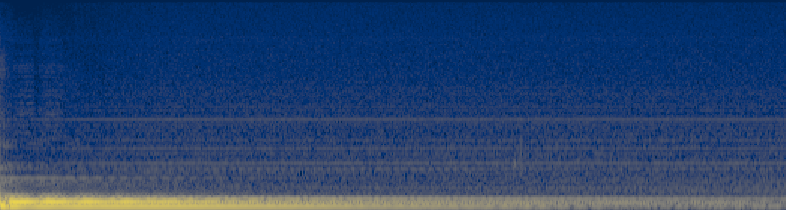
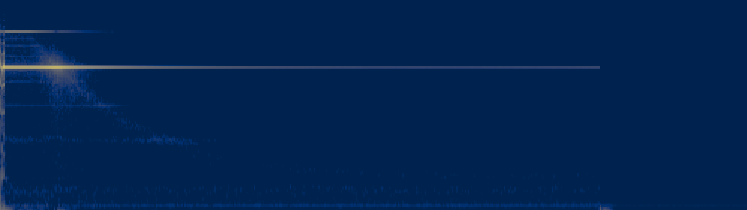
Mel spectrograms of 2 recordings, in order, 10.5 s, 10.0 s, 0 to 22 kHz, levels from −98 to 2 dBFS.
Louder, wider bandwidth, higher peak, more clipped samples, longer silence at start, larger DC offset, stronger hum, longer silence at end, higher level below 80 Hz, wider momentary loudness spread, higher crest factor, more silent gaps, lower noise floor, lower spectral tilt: first, -17 LUFS vs -20 LUFS; second, 0.9 kHz vs 12.5 kHz; first, -2 dBFS vs -8 dBFS; neither; about the same, 0 s vs 0 s; neither; neither; second, 3.2 s vs 8.45 s; first, -36 dBFS vs -88 dBFS; first, 26 LU vs 23 LU; second, 16 dB vs 24 dB; neither; second, -47 dBFS vs under -90 dBFS; first, -12 dB/octave vs 6 dB/octave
